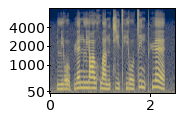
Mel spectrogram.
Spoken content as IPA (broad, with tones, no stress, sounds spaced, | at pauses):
l j o̰˨˩ ʊ̯ p ɥ ɛ˦ n l j ɑ˦ ʊ̯ x w a˨˦ n t͡ɕ i˨˦ t̪ʰ j o˨˦ ʊ̯ t̪ i˥˨ n pʰ ɥ ɛ˥˨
